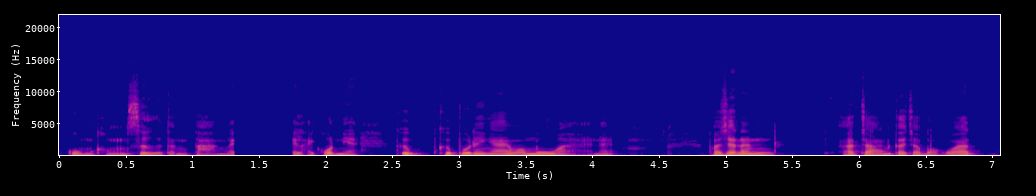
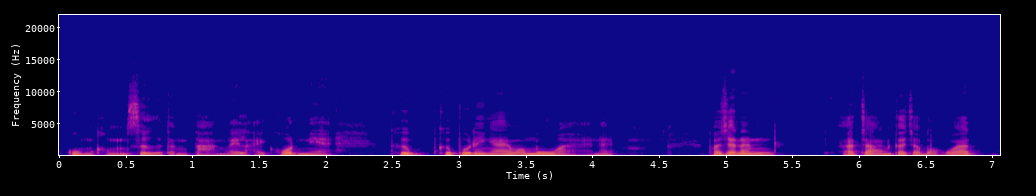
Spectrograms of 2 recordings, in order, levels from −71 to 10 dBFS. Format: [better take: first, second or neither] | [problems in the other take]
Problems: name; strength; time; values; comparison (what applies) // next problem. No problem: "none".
second | audio freezing; at 1.5 s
